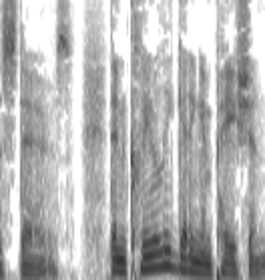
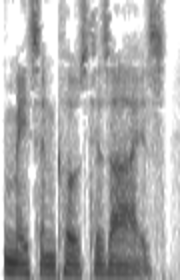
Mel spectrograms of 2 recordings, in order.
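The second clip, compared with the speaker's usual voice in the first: usual speaking voice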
